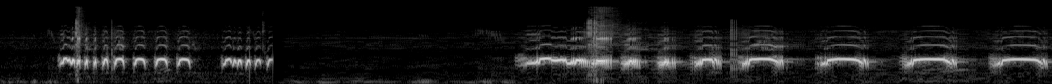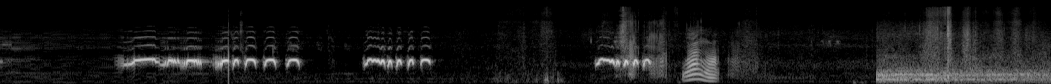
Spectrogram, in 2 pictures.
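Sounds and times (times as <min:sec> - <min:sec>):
bird whistled call: 0:05.2 - 0:10.8, 0:11.7 - 0:14.9.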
